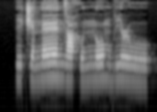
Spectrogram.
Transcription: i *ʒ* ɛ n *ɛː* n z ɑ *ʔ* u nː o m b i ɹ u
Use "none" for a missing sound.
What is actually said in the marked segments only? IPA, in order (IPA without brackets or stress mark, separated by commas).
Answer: t͡ʃ, ɛː, h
